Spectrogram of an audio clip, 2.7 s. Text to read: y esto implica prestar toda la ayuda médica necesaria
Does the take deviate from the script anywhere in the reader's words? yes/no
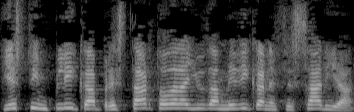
no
